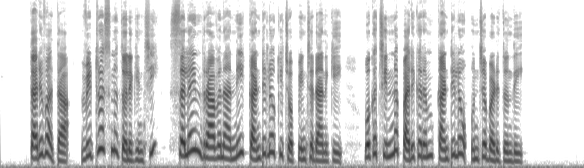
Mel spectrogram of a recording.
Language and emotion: Telugu, neutral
